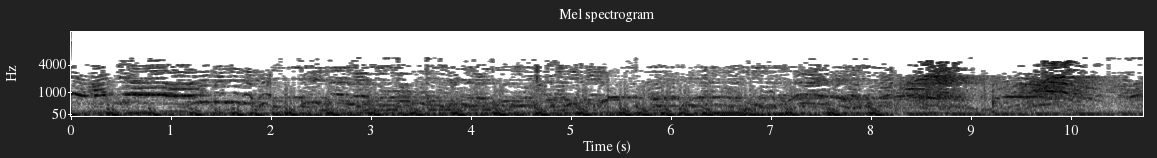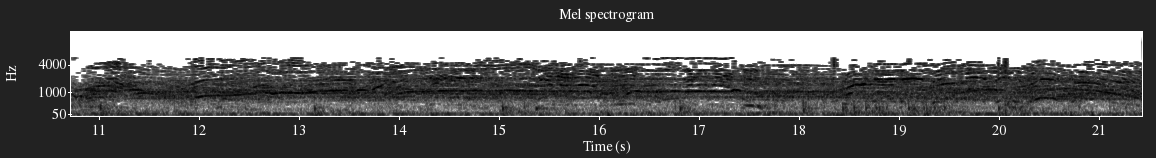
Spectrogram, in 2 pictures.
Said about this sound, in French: Ses titres sont repris en chœur par la foule en délire.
